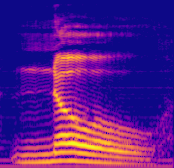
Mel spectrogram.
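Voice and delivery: low, drawn-out "no"; key word announced. Shown as a demonstration. Preacher pointing out "no" to underline, deliberate. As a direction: stretch "no" out low and weighty.

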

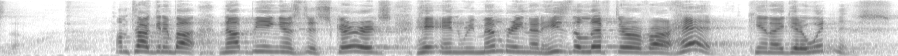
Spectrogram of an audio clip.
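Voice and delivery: loud, rising preacher's fervor; impassioned preaching. Real, not acted. Preacher urging church not to be hopeless, loud and impassioned. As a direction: proclaim it forcefully to the congregation.

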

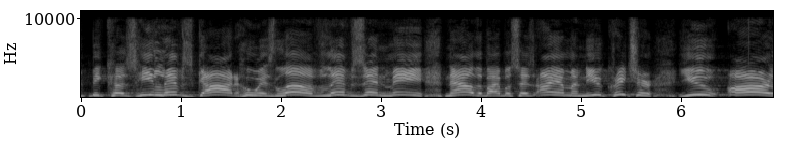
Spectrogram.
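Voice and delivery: loud, rising pulpit preaching; full-throated sermon delivery; fervent preaching. Acted. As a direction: preach it out to the whole room.

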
